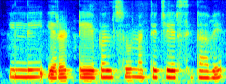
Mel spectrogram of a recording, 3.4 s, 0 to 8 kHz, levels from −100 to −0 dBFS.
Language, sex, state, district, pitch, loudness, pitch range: Kannada, female, Karnataka, Bidar, 245 Hz, -15 LUFS, 210-255 Hz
